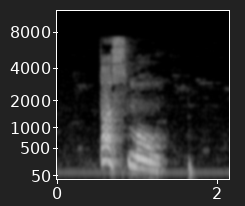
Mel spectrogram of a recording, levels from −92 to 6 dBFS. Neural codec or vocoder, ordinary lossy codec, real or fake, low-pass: none; AAC, 64 kbps; real; 7.2 kHz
